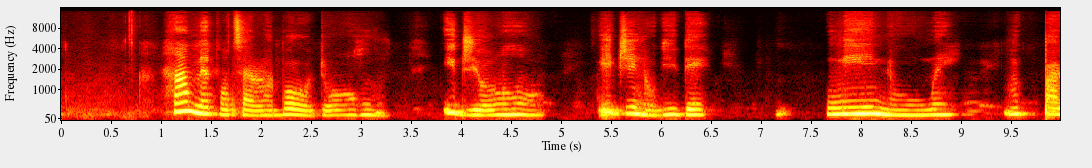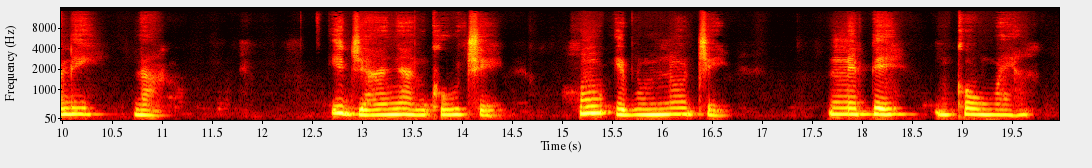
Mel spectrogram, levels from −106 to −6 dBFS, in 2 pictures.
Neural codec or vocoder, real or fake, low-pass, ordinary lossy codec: codec, 44.1 kHz, 2.6 kbps, DAC; fake; 14.4 kHz; MP3, 96 kbps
